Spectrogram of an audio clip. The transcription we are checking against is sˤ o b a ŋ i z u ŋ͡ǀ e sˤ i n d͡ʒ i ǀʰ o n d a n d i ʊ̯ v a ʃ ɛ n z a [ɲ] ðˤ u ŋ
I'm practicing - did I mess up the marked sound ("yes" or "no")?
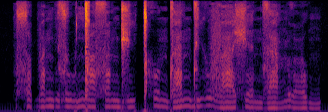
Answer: yes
